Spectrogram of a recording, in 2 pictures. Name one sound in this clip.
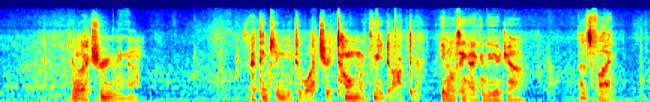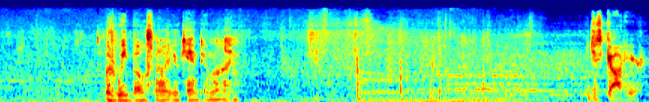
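A young man answers quietly nearby.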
